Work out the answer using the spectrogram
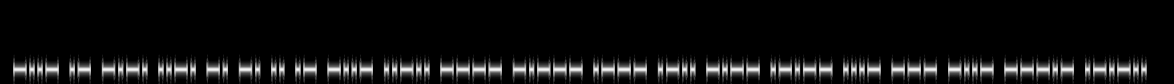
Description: Morse code (Japanese Wabun code), heard as a keyed tone, about 30 wpm, 700 Hz. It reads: マイニチタダイマトコエヲカケテクレマス」
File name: kawa / Morse sample / kamyu 110 cpm 700 Hz Crispy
